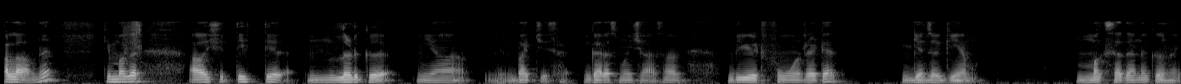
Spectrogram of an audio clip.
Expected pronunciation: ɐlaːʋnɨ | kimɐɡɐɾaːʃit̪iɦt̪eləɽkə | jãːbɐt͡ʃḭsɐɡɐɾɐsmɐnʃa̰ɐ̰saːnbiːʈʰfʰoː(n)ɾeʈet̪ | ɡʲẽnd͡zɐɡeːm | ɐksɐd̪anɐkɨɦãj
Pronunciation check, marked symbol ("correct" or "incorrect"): correct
